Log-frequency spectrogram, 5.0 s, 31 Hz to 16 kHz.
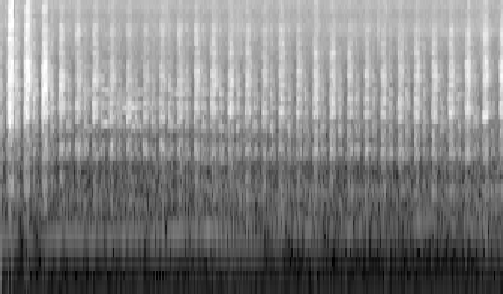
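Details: Fast, even panting from Danco, a pet dog pressed against someone's leg, 05.08.2013; breathy hissing bursts repeat about three times a second with a faint low hum beneath.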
